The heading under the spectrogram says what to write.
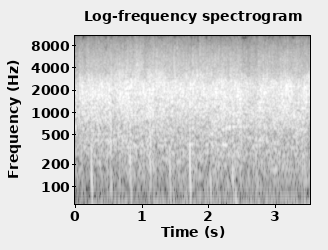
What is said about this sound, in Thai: นี่กลุ่มหกเหลี่ยมนะครับ คนหกเหลี่ยมอ่ะคนเลือกหกเหลี่ยมครับ เป็นคนทำอะไรแปลกๆท้าทายและครีเอทีฟขอเสียงปรบมือให้เราหกเหลี่ยมครับ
